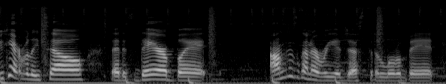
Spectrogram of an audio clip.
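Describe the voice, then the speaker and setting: A woman's voice with music in the background. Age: 20s. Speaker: beauty YouTuber. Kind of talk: hair tutorial talk to camera. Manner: casual, chatty.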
